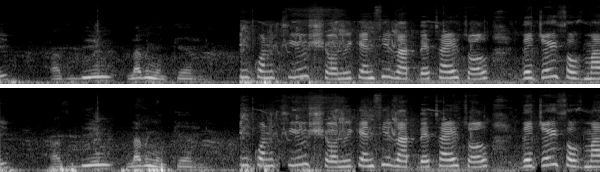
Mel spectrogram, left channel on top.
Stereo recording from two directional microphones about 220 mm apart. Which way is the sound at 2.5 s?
Centre (ahead or behind).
